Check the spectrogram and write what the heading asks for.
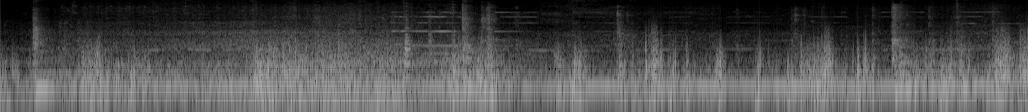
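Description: Heavy diesel engine running steadily, with repeated metallic clanks and rattles over it.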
